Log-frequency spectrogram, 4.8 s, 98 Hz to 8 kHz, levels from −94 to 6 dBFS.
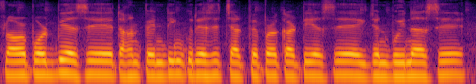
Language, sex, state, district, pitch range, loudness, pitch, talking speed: Nagamese, male, Nagaland, Dimapur, 155-160 Hz, -15 LUFS, 160 Hz, 200 wpm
